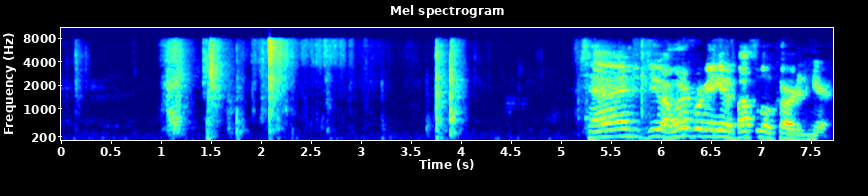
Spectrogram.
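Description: Cardboard boxes tap and rustle as hands handle them.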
